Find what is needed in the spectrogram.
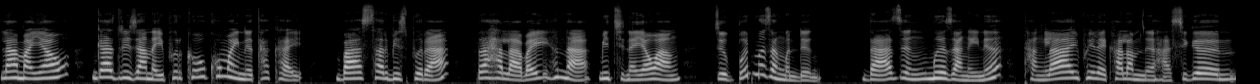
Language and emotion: Bodo, happy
